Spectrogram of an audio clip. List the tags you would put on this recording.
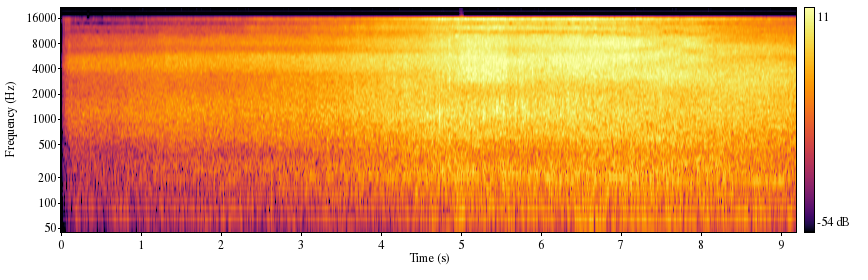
Soundscapes > Urban
bus
transportation
vehicle

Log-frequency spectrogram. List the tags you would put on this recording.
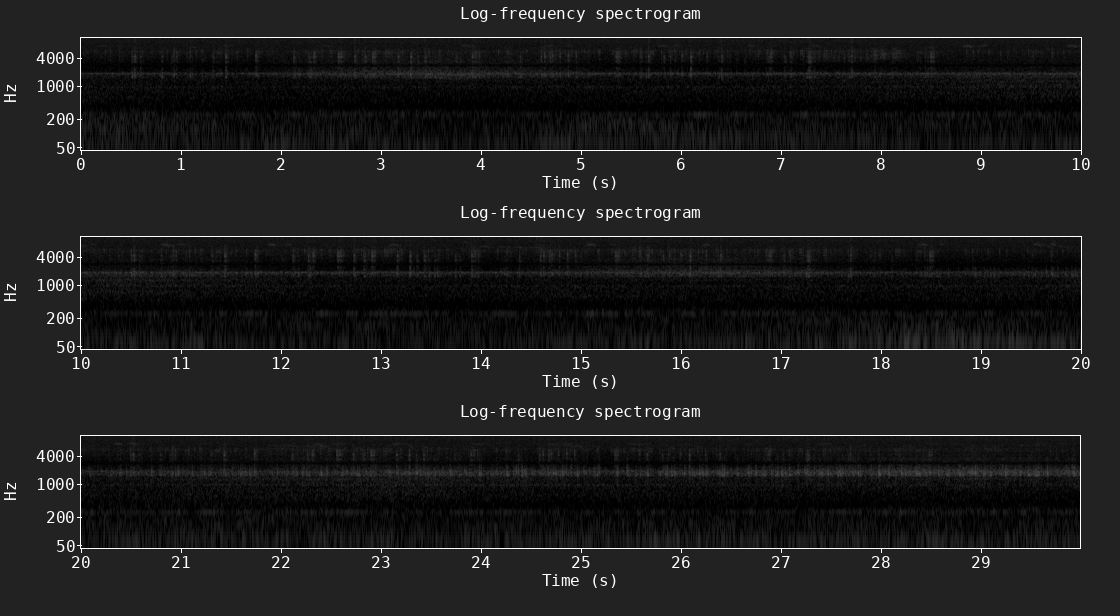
Soundscapes > Nature
alice-holt-forest
field-recording

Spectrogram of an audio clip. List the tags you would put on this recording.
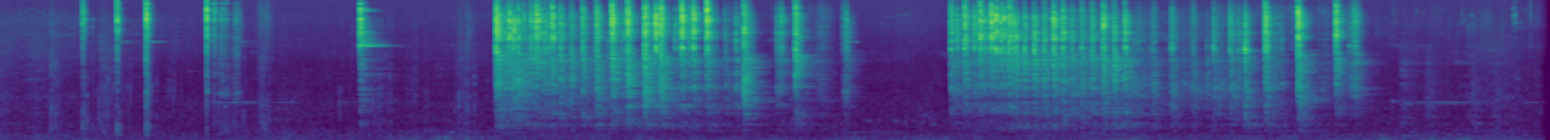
Sound effects > Objects / House appliances
Atmosphere
Bash
dumping
FX
Junkyard
Machine
Metallic
Smash
tube
waste

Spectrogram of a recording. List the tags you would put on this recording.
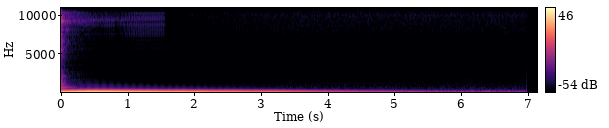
Sound effects > Objects / House appliances
metal
resonance
lock
oven

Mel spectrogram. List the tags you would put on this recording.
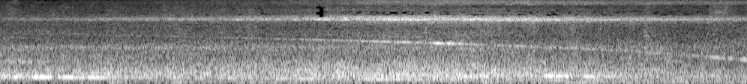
Sound effects > Vehicles
city
Tram
urban

